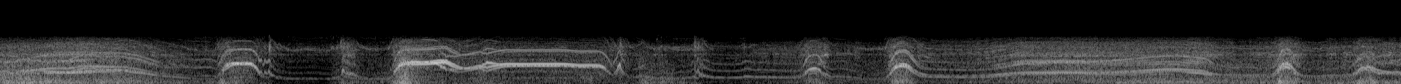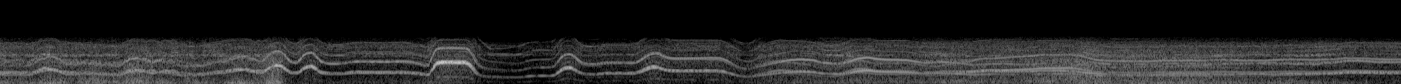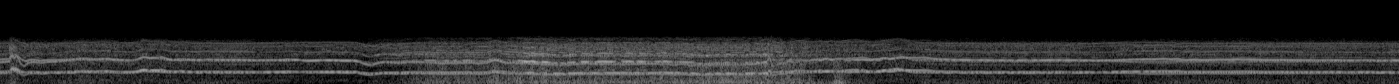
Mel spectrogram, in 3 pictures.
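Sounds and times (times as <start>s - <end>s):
drone motors whining: 0.0s - 42.0s.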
